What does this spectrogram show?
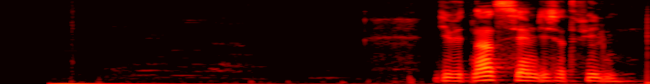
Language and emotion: Russian, neutral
